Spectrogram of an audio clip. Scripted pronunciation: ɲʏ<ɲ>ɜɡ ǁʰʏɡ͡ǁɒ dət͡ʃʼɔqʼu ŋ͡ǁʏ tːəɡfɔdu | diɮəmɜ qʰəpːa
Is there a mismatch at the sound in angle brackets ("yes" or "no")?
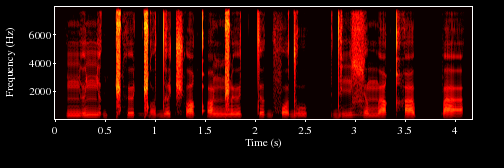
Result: no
